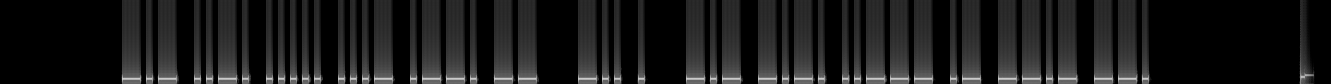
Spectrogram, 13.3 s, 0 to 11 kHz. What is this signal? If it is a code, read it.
Morse code, heard as a keyed tone, about 20 wpm, 700 Hz. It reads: KF5VPM DE KC2AQG
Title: USA Callsign DE Callsign - 6 Characters - 20wpm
